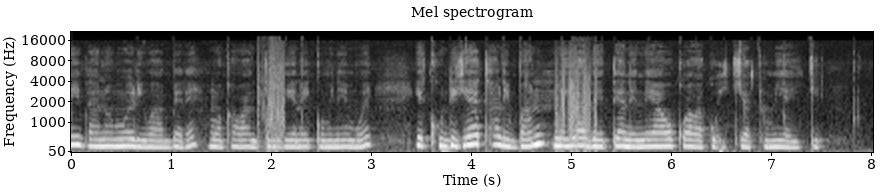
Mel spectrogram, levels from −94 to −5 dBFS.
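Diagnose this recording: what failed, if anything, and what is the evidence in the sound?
Loose connector crackle at 1.87 to 2.13 s, between "wa mbere mwaka wa" and "na ikũmi na ĩmwe", and again at 4.85 to 5.25 s, just before "anene ao kwaga kũhikia". This is in the analogue wiring: a worn contact rapidly breaking and remaking chops the speech into irregular scratchy bursts.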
